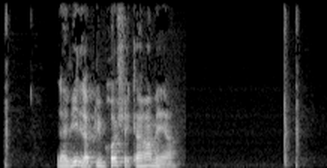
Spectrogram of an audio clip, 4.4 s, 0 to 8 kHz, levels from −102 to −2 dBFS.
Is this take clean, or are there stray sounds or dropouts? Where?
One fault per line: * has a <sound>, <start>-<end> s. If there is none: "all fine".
all fine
